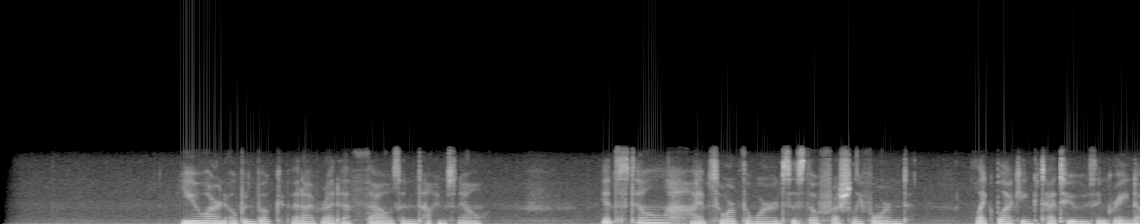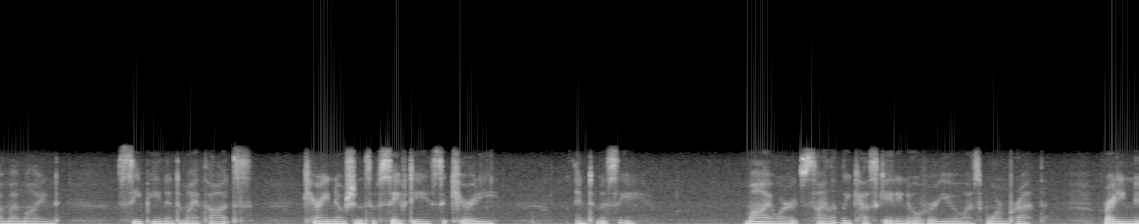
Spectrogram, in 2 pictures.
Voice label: Erotic Poetry Intimate Passionate; A4A; Open Book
